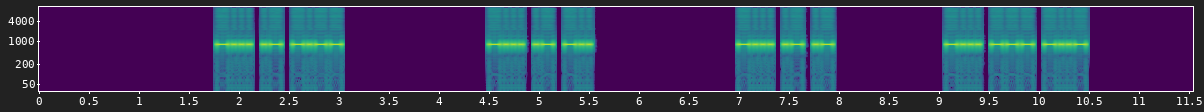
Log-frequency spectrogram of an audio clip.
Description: Morse code, heard as a keyed tone, about 32 wpm, 800 Hz. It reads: BAY BAD BAA BOX
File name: Alphabetical / Alphabetical mp3s / Bs @30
